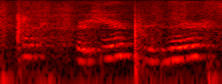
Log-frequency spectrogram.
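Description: A child's voice talking, with a single sharp knock a little past halfway.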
